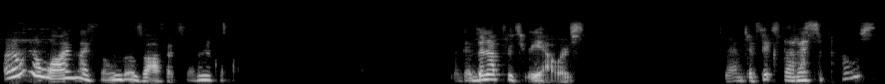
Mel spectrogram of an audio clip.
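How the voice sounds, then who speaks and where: A Canadian-accented woman hosts a livestream, chatting casually and rambling with viewers while laughing often. Her mid-range voice is very animated yet unhurried, gravelly and slightly rough with a darkish tone and long pauses. The recording has no room sound and dull audio.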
